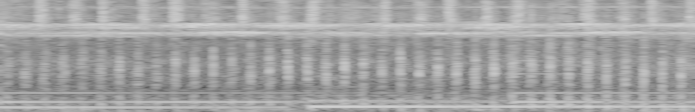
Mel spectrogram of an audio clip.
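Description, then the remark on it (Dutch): A helicopter flies over, droning steadily with a fast, rhythmic rotor chop and a low engine hum, fairly loud throughout, with no voices. “En tegelijkertijd een helikopter kwam over.”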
